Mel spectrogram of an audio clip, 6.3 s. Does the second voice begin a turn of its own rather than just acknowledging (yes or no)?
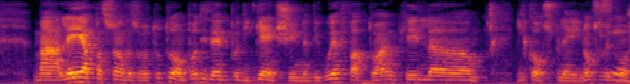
yes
